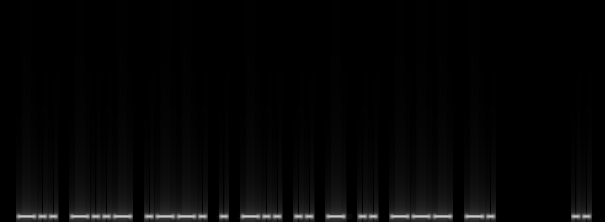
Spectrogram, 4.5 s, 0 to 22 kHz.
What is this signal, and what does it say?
Morse code, heard as a keyed tone, about 30 wpm, 600 Hz. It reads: DXPEDITION I
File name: 30wpm-7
